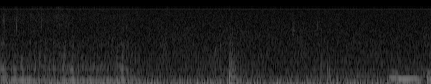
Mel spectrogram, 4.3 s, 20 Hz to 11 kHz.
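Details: A 5-month-old Boston Terrier napping snores with low, rumbling breaths that rise and fade. Identified as a Boston Terrier.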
